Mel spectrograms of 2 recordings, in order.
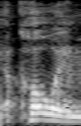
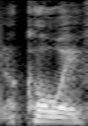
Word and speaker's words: Ocoee: Ocoee, right, exactly. Get the right pronunciation. The Ocoee Massacre in 1920.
